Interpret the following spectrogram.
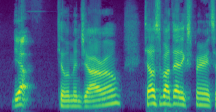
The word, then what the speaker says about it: Kilimanjaro: Did I pronounce that right? Yeah. Kilimanjaro.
